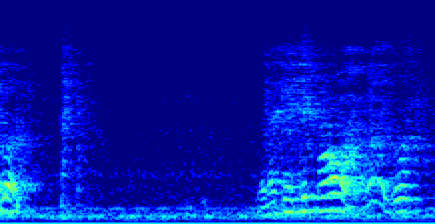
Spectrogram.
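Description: A man's voice speaks again in the last second and a half. Before that comes a quieter stretch with faint rustling and a soft knock as a body in a cotton gi moves and rolls on a foam grappling mat.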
